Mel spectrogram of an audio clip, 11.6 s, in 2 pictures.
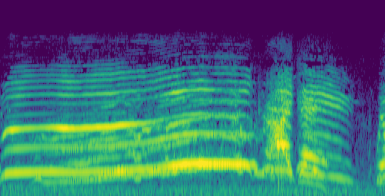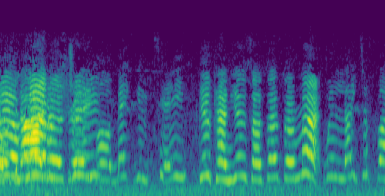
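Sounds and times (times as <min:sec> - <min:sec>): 
troop of children howling: 0:00.0 - 0:07.2
speech: 0:09.2 - 0:11.5.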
